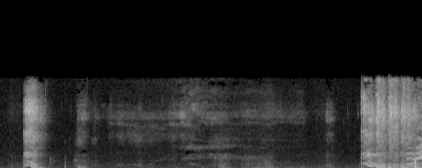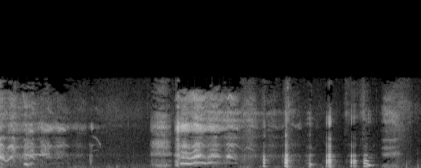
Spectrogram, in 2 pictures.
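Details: Several sharp, hissy sneezes with snorting breaths between them from a Staffordshire bull terrier dog.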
